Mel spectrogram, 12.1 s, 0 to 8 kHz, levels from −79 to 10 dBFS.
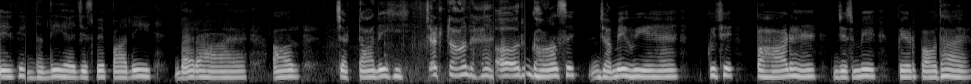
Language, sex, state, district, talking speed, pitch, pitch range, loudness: Hindi, female, Andhra Pradesh, Anantapur, 130 wpm, 185 Hz, 175-200 Hz, -19 LUFS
